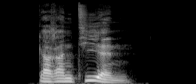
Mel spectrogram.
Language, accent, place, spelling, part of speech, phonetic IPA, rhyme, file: German, Germany, Berlin, Garantien, noun, [ɡaʁanˈtiːən], -iːən, De-Garantien.ogg
- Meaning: plural of Garantie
